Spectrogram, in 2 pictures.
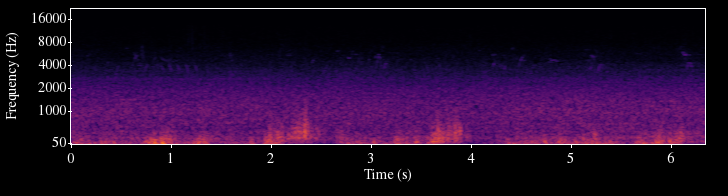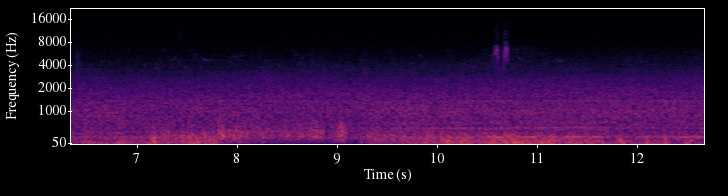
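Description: Airbus A320-214's CFM56 jet engines running at taxi power as the airliner taxis, heard as a steady noise, with wind buffeting the microphone in gusts during the first few seconds. A faint steady low hum comes in about ten seconds in.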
